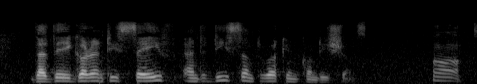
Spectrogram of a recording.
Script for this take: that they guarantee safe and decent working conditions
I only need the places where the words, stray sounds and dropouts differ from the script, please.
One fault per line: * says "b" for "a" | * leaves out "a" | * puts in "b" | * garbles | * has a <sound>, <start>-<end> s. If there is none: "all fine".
* has a laugh, 4.3-4.6 s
